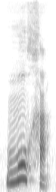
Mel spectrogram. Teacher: 약간의 이 목을 긁는 소리도 나요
